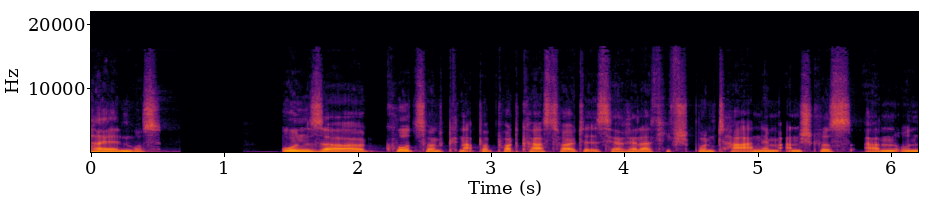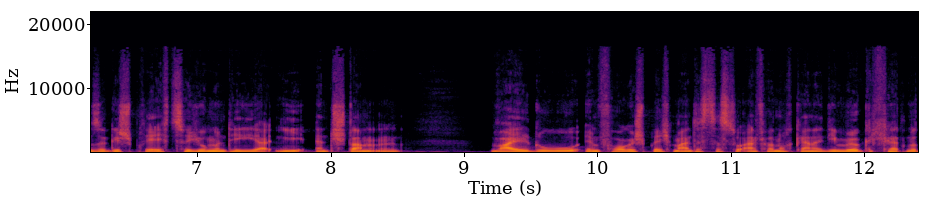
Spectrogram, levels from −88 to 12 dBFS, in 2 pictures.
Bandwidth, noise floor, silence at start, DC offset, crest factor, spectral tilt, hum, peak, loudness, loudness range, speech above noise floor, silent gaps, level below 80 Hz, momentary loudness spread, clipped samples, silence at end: 16 kHz; -57 dBFS; 0 s; under 0.1%; 18 dB; -6 dB/octave; none; -4 dBFS; -23 LUFS; 2 LU; 35 dB; 0.66-1.14 s; -48 dBFS; 7 LU; under 0.1%; 0 s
